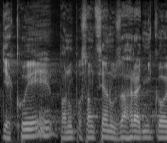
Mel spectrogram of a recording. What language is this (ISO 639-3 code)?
ces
